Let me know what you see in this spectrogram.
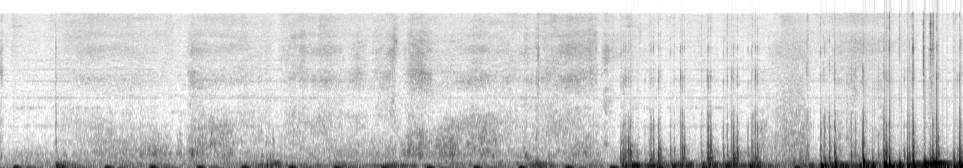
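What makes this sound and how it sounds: Long acrylic nails and fingertips scratch and rub the thin coated pages of an open glossy paper magazine lying flat on the same spread throughout. Soft, low, muffled rubbing fills the first six seconds, then quicker and louder scratching strokes take over with brighter, papery edges. The scratching grows loudest near the end.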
